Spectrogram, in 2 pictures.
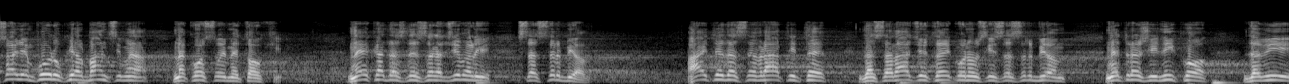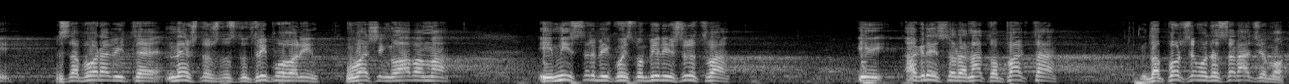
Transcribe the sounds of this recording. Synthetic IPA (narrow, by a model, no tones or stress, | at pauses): ʃaʎempo̞ɾukuialˠbaːnt̪sima | nako̞soʋimet̪o̞xḭḭ | ne̞kad̪ast̪esaɾad͡ʑiːʋali | sasr̩bijo̰m | a̰jt̪e̞d̪ase̞ʋɾaːt̪it̪ed̪asaɾad͡ʑuje̞t̪eeko̞nomskis̬asr̩bijo̞mne̞t̪ɾaːʒiniko̞d̪aʋiː | zabo̞ɾaʋit̪e̞neʃt̪o̞ʃt̪o̞st̪ɛt̪ɾipoʋali | uʋaʃimɡlˠaːʋama | imiːsr̩biko̞jismobiːliʒr̩t̪ʋa | i | aɡɾeso̞ɾanat̪o̞pakt̪a | d̪apo̞t͡ʃnemod̪asaɾad͡ʑujemo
